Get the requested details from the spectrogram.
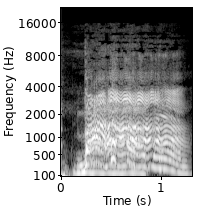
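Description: A person mimics a sheep with one long, wavering, nasal bleat lasting just over a second, loud, with no other sounds around it.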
